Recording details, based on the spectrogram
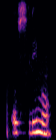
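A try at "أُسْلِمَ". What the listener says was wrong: uslima. can never be uslimu. It will always have fatha in the end on the huwa version.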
